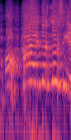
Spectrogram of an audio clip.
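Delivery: high, loud, laughing delight; thrilled shriek of recognition; excited squeal. Acted. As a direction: burst out with giddy joy. Excited character greets in magic place.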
